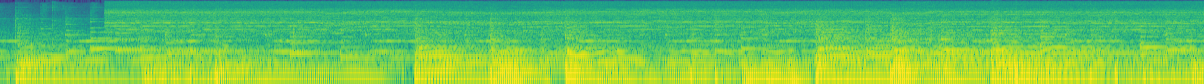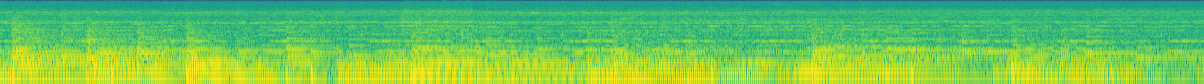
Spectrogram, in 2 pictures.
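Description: Background music with a steady beat over the buzzing whine of a small coaxial RC toy helicopter's electric rotor motors, which set in about a second in and waver in pitch as it flies.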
